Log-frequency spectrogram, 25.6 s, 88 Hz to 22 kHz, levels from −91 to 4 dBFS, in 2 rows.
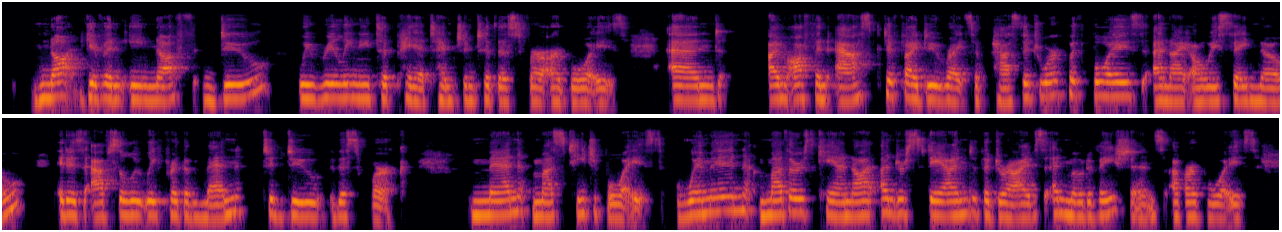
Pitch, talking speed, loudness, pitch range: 185 Hz, 135 wpm, -29 LUFS, 175-200 Hz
